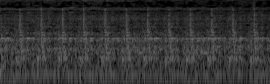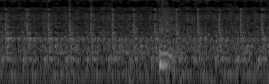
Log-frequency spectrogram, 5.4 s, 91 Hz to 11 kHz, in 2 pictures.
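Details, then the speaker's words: Maxitrak 5-inch Alice steam locomotive, brand new, on air with cold water, check valve nut undone to test axle pump: crisp even ticking about 1.5 beats a second, no stumble; pump stroking normally. "so if you open this little valve up open this little nut off you should get quite a lot of water you know that's"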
